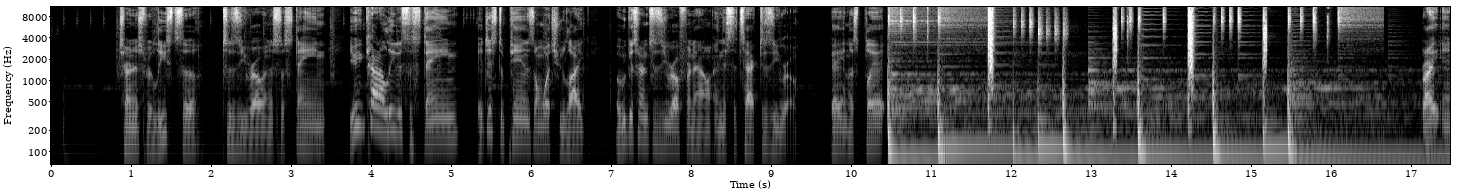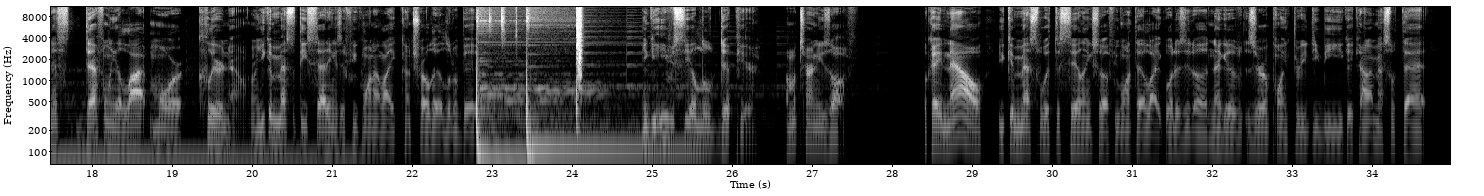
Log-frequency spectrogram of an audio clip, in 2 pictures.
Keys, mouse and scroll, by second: 0.6 scroll down 1, 1.2 scroll down 1, 2.9 scroll down 1, 6.0 scroll down 1, 8.5 scroll down 1, 10.3 scroll down 1, 10.5 space, 16.7 space, 22.9 space, 24.3 space.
